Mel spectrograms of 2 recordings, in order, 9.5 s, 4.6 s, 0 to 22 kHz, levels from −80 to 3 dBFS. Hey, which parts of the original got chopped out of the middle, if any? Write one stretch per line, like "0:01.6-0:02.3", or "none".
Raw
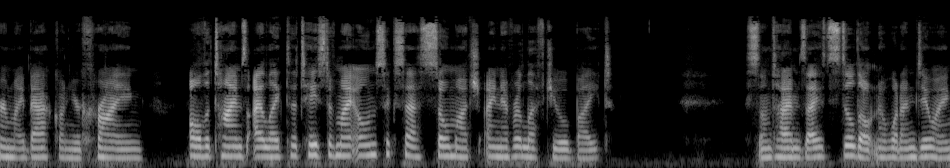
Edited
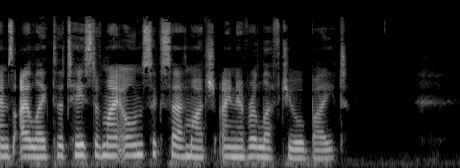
0:04.2-0:04.5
